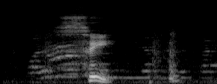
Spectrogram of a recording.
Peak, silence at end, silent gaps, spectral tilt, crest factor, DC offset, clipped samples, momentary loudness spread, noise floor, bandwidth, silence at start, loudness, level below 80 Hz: -6 dBFS; 0 s; none; -4.5 dB/octave; 22 dB; under 0.1%; under 0.1%; 25 LU; -46 dBFS; 11 kHz; 0.3 s; -24 LUFS; -64 dBFS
